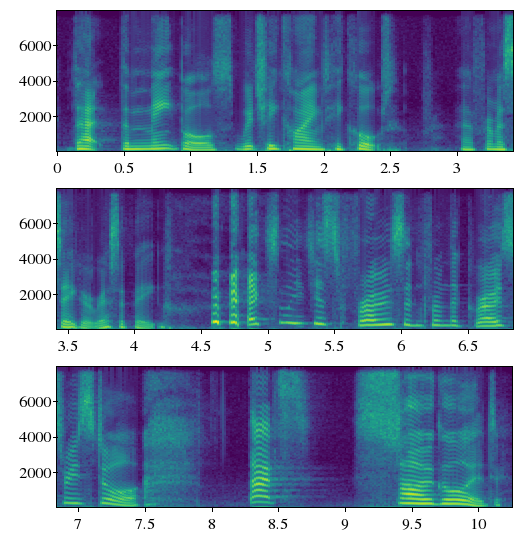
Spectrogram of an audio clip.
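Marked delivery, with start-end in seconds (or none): 4.4-7.5 laughing. Real, not acted. Laughing at the punchline. 8.3-10.2 laughing delight. Real, not acted. Reacting with delight.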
